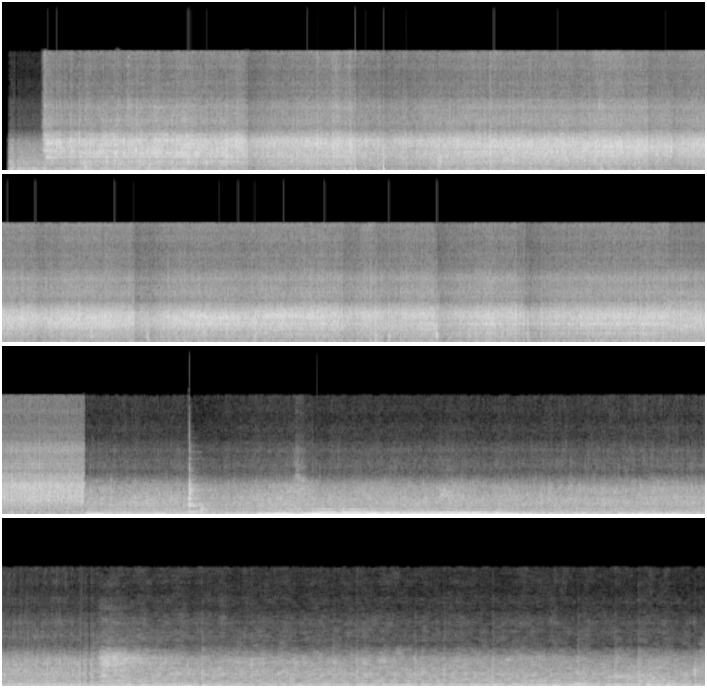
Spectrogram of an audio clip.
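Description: Frying in a wok: a loud, steady sizzle for the first half. Then, after a sudden change about ten seconds in, a quieter sizzle as the pork is stirred, with a low steady hum and a few sharp clicks of the spatula against the wok.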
